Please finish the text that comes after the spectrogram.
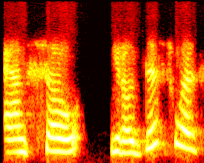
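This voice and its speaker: A slightly hoarse woman chatting as an interview guest, telling stories animatedly with lots of fillers. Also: on the high side, lively intonation, unhurried, no room sound. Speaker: podcast guest, author and actor. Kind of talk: casual interview chat. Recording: dry, thin phone-line sound.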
